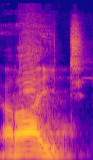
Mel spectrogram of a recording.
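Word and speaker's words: write: जैसे राइट राइट यहां देखिए आर से पहले डब्ल्यू है। तो अब ये डब्ल्यू खामोश है। राइट।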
